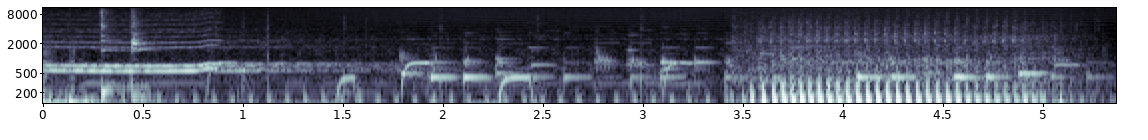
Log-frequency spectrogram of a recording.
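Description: A motorcycle in a Hindi-dubbed South Indian action film is ridden away by a thief. Its engine bursts into a loud, pulsing rumble partway through, after a stretch of music with tonal swells.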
